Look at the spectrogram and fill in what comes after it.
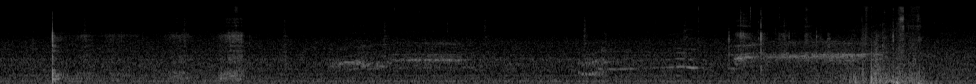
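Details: A Ragdoll cat born 20 February 2015 gives soft, drawn-out mewing calls, steady and slightly rising, while nursing in a cat hammock, amid quiet room sounds.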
